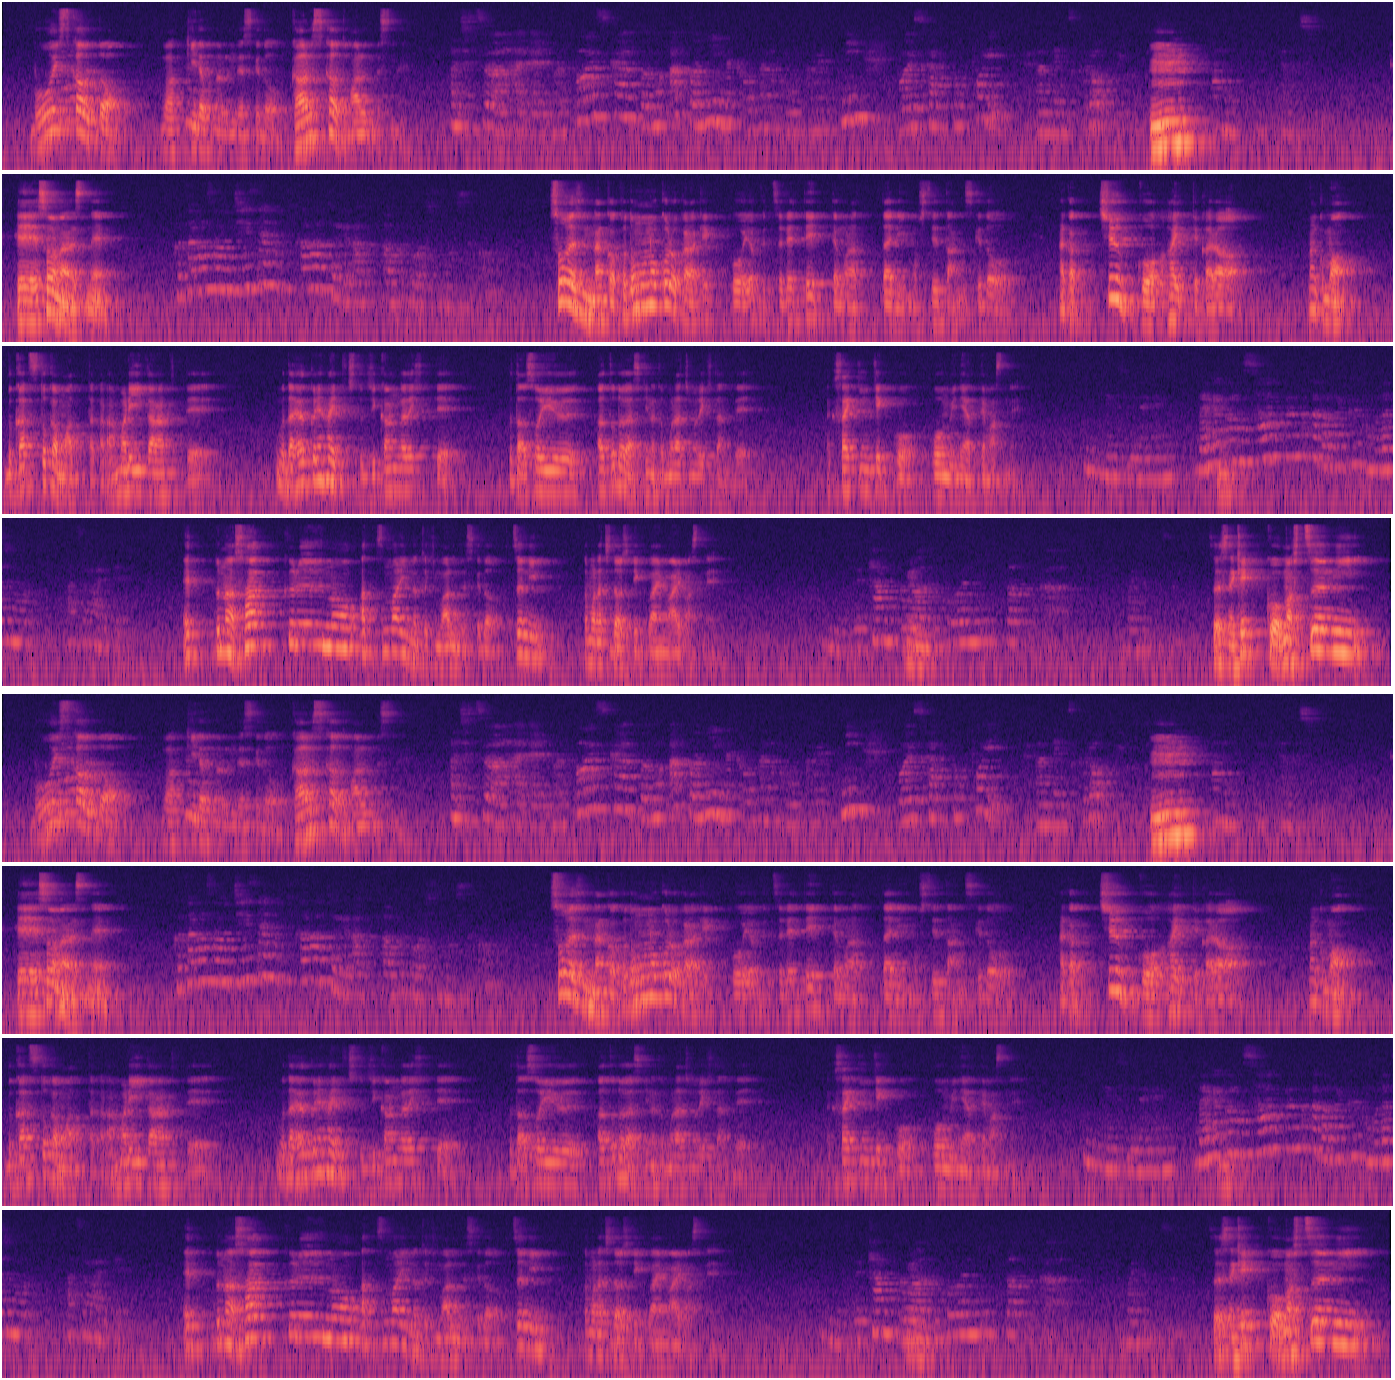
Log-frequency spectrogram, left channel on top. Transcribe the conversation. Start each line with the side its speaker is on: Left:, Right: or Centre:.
Left: ボーイスカウトは聞いたことあるんですけど、
Right: 小太郎さん、はい。
Left: ガールスカウトもあるんですね。
Right: あ、実は、はい、あります。ボーイスカウトの後に、なんか女の子のために、ボーイスカウトっぽいなんか団体作ろうということで、
Left: うん。
Right: はい、できたらしい。う
Left: ええ、そうなんですね。
Right: ん小太郎さんは小さい時からそういうア、アウトドアしてましたか
Left: そうですね。なんか子供の頃から結構よく連れて行ってもらったりもしてたんですけど、なんか中高入ってから、なんかまあ部活とかもあったからあまり行かなくて、
Right: う
Left: でも大学に入ってちょっと時間ができて、ちょっとそういうアウトドアが好きな友達もできたんで、なんか最近結構多めにやってますね。
Right: んいいですね。大学のサークルとかではなく、
Left: うん。
Right: 友達の集まりで
Left: えっとな、
Right: やってました。
Left: サークルの集まりの時もあるんですけど、
Right: い
Left: 普通に友達同士で行く場合もありますね。
Right: いですね。キャンプはどこに行ったとか、
Left: うん。
Right: 覚えてます
Left: そうですね。結構、まあ普通に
